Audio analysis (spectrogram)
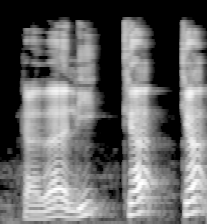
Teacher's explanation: ka dipangkal lidah bertemu dengan langit-langit atas pertengahan ya antara langit yang lunak dan langit-langit yang berdaging ya hanaqul admi dan hanaqul admi pertengahan lahmi dan admi ya yang empuk maupun yang yang keras. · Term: kaf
